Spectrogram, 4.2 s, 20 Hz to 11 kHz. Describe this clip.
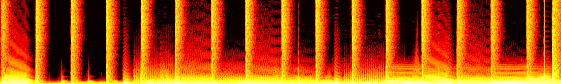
It is a one measure 4/4 drumloop at 114 bpm, created with the Waldorf Attack VSTi within Cubase SX.
The loop has a low tempo more experimental electro feel with some
expressive bass sounds, most of them having a pitch of C. The drumloop
for loops 10 till 19 is always the same. The variation is in the bass.
Loops 18 and 19 contain the drums only, where 09 is the most stripped
version of the two. Mastering (EQ, Stereo Enhancer, Multi-Band expand/compress/limit, dither, fades at start and/or end) done within Wavelab.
